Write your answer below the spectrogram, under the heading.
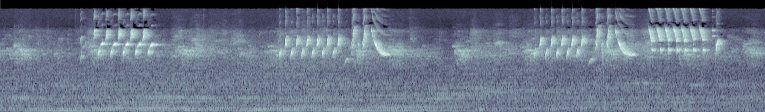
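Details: European goldfinch in evening song: four bursts of quick, bright twittering with interwoven buzzy notes and short rising slurs, separated by quieter stretches.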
